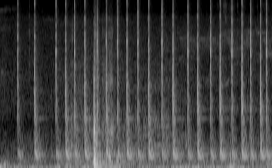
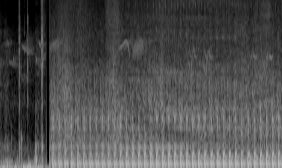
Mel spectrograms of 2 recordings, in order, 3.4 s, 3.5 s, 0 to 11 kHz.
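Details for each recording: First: 1996 Kawasaki Bayou 300 4x4 ATV, parked for a year, battery still charged: rapid, even light clicking about five per second with no cranking; the failing starter solenoid is chattering without making contact. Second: 1996 Kawasaki Bayou 300 4x4 after replacing the faulty starter solenoid with an OEM Kawasaki part: a few quick starter clicks, then the engine catches and settles into an even, steady thump with no misses; normal start and idle.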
